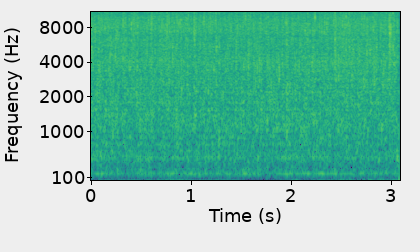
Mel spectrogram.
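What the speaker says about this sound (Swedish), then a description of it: "här får en fin liten skogsbäck som rinner fram" A small forest stream runs through old-growth wilderness, a close, steady rushing and trickling of water with no voices over it.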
